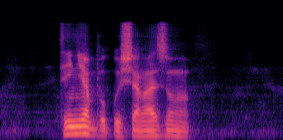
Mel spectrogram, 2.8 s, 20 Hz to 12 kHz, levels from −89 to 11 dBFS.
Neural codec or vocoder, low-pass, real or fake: codec, 16 kHz, 0.7 kbps, FocalCodec; 7.2 kHz; fake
